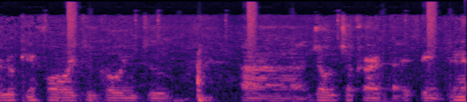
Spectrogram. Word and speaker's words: Yogyakarta: Oh, I gotta correct my pronunciation there. It's Yogyakarta, Indonesia. There you go.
